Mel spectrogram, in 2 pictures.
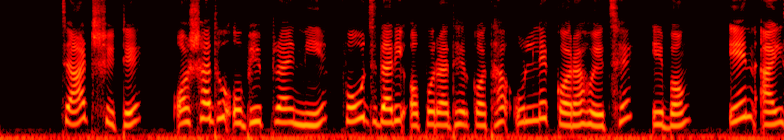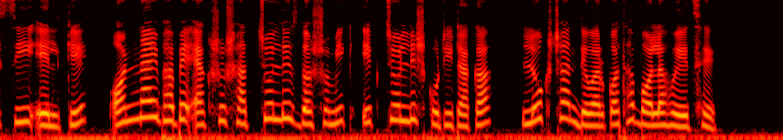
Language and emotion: Bengali, neutral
